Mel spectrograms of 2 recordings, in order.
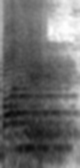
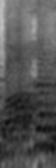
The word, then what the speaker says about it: باہر: تلفظ ادا ہوتا ہے باہر، تم باہر جاؤ، وہ باہر سے آیا، وہ باہر گیا ہوا ہے، لیکن صحیح معنوں میں جو تلفظ ہے وہ باہر ہے، ایک کے اوپر زبر ہے۔ اسی طرح عام بول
